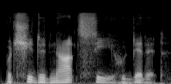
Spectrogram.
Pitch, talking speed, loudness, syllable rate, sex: 90 Hz, 280 wpm, -20 LUFS, 5.0 syllables/s, male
